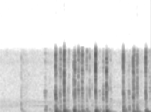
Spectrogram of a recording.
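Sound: typing on a keyboard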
